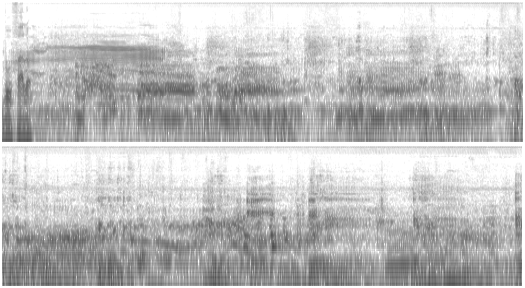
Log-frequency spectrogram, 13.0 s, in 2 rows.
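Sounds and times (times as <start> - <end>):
lions growling: 0.4 - 13.0.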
